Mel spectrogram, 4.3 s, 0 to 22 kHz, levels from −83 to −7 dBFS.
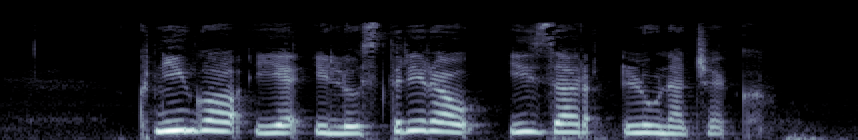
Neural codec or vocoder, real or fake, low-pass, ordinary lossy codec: vocoder, 44.1 kHz, 128 mel bands every 256 samples, BigVGAN v2; fake; 19.8 kHz; MP3, 48 kbps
